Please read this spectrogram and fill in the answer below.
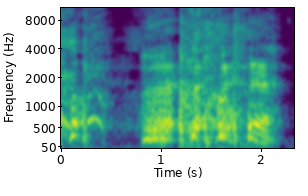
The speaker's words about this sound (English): You okay? This show's poisoning us. Yeah, both of us at the same time. We're almost done. Normally I edit out coughs, but that was the show.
